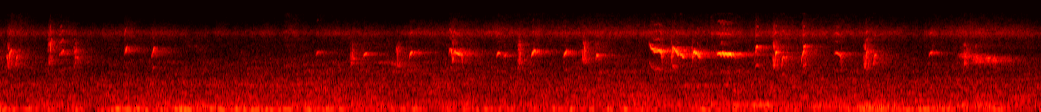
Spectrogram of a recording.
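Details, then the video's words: Ngriwik-style twittering of a Javan grey-throated white-eye with a clear ngeplong voice, used as a training recording: soft scattered high chirps that grow into a brighter whistled run midway, over low background noise. "terapi ngriwik buat burung opior jawa/cak gentong | suara ngeplong"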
